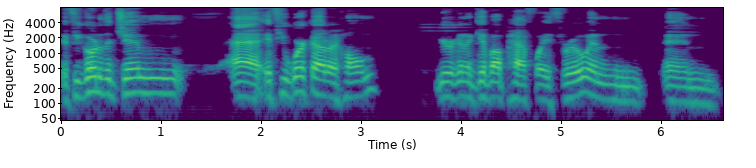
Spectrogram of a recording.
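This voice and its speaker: A man from Ecuador speaking as a guest in a casual interview in a coworking space, relaxed and joking as he tells stories. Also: mid-range voice, unhurried, no echo, poor audio. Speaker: guest, freelancer.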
